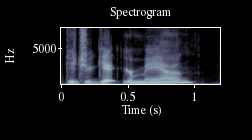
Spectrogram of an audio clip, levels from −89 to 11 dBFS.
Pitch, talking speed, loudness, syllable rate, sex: 185 Hz, 250 wpm, -18 LUFS, 4.8 syllables/s, female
